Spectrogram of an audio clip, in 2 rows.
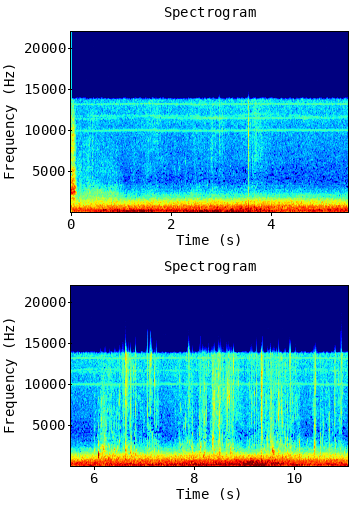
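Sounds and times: underwater rushing and gurgling: 0:05.8 - 0:11.0
air bubbles popping: 0:05.9 - 0:11.0.

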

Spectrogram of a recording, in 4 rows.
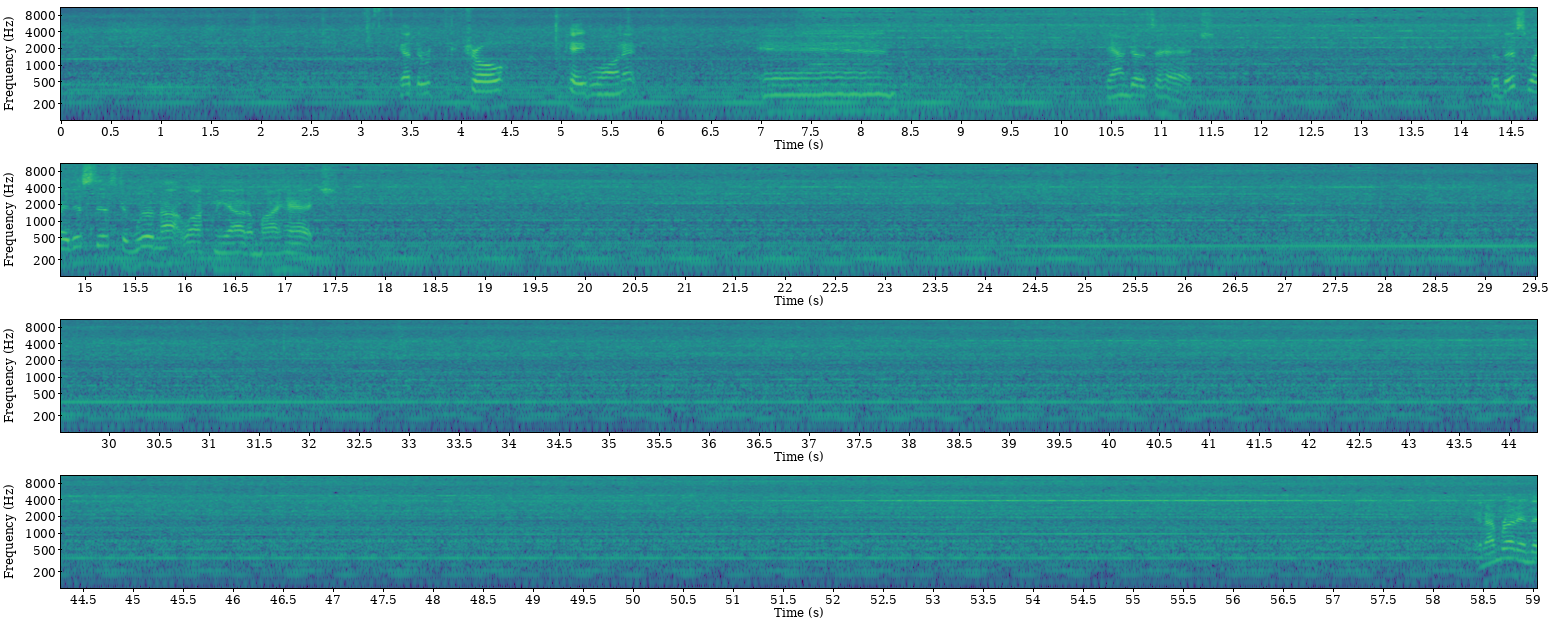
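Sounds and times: linear actuator motor whirring: 0:03.8 - 0:34.6, 0:47.0 - 0:59.0.

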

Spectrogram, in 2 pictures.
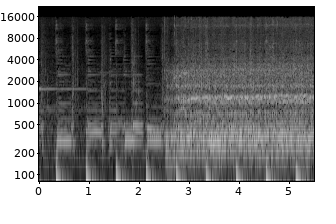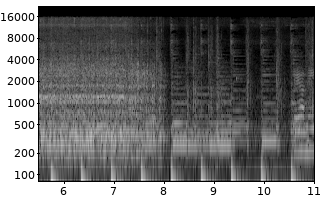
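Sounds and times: background music beat: 0:00.0 - 0:11.0
mixer grinder whining: 0:02.5 - 0:08.2.

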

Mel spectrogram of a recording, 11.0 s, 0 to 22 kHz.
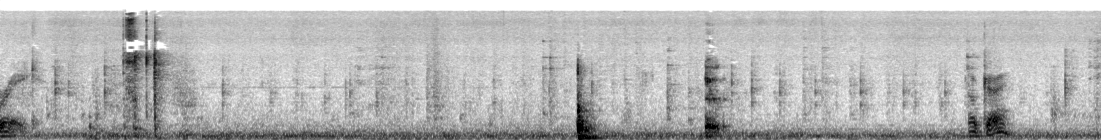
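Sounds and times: loud thump: 0:05.8 - 0:06.1
man gulping a drink: 0:07.0 - 0:07.4.

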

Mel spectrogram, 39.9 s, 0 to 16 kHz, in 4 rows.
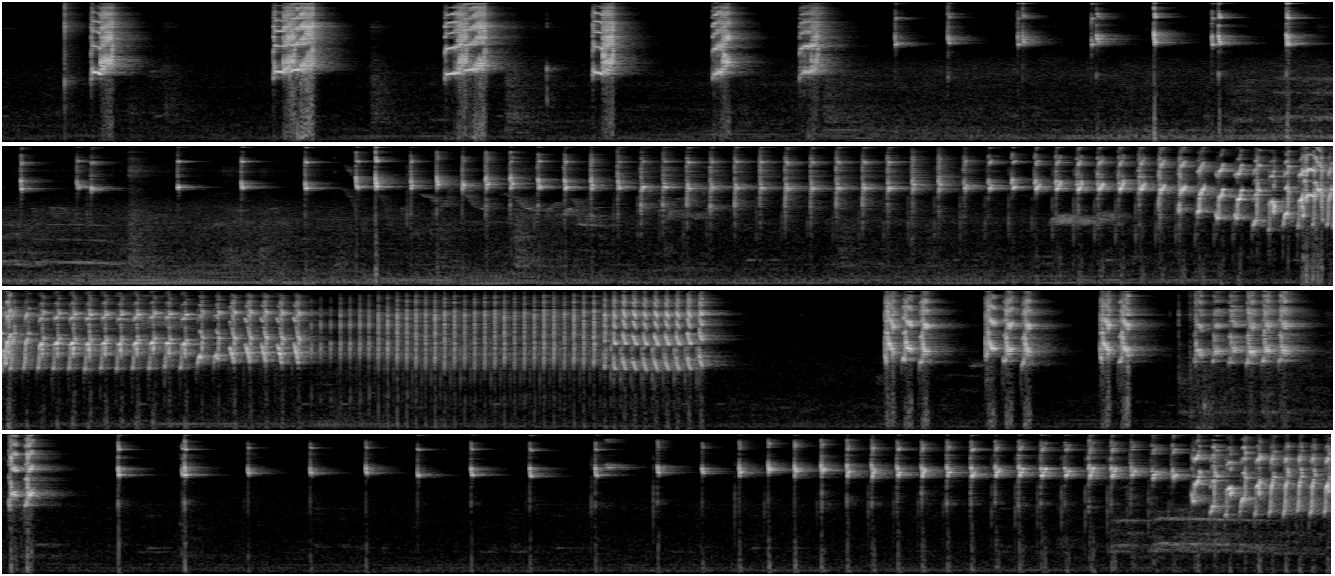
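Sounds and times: lovebird chirping: 0:04.4 - 0:09.8, 0:10.5 - 0:25.5, 0:26.6 - 0:39.9
lovebird chattering trill: 0:05.4 - 0:25.1.

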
